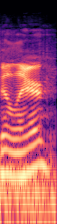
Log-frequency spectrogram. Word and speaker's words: Belleayre: what's up guys we're at Bel Air that's how you say it Fresh Prince of Bel-Air so we're going to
